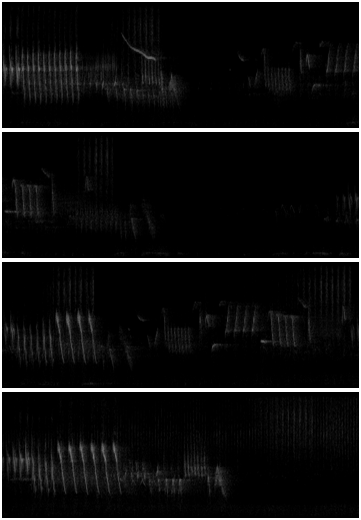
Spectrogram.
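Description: Songbirds chirping and trilling in repeated bouts of fast, high notes, each bout a few seconds long with short pauses between.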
